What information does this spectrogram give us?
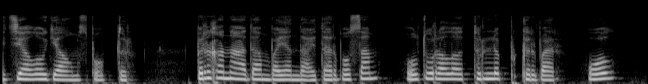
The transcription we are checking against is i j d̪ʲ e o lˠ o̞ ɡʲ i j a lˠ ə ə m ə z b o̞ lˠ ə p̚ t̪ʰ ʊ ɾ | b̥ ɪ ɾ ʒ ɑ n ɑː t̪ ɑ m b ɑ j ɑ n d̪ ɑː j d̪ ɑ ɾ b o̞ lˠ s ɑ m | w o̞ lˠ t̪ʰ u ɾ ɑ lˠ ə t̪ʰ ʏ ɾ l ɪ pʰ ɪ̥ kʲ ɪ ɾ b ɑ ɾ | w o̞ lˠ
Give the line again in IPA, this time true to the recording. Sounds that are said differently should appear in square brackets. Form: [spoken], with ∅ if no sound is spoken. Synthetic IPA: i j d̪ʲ e o lˠ o̞ ɡʲ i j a lˠ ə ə m ə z b o̞ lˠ ə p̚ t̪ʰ ʊ ɾ | b̥ ɪ ɾ [ʁ] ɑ n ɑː [d̪] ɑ m b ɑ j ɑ n d̪ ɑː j [t̪] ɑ ɾ b o̞ lˠ s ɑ m | w o̞ lˠ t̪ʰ u ɾ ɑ lˠ ə t̪ʰ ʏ ɾ l ɪ pʰ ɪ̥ kʲ ɪ ɾ b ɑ ɾ | w o̞ lˠ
